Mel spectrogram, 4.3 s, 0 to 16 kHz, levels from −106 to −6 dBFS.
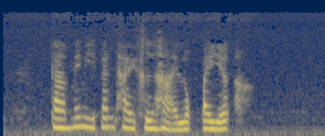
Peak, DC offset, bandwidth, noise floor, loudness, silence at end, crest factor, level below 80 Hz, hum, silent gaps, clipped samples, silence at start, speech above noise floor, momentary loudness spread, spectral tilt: -10 dBFS; under 0.1%; 11 kHz; -56 dBFS; -25 LUFS; 1.05 s; 16 dB; -54 dBFS; none; none; under 0.1%; 0.7 s; 32 dB; 6 LU; -8 dB/octave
